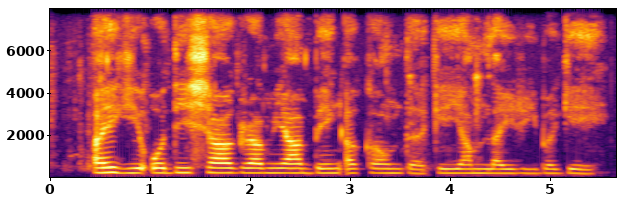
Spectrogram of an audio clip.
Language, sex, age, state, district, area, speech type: Manipuri, female, 18-30, Manipur, Senapati, urban, read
